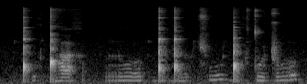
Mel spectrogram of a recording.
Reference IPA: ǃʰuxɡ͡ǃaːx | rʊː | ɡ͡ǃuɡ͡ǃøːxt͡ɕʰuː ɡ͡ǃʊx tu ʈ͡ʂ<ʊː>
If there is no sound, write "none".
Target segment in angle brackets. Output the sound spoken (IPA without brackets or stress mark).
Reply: ʊː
